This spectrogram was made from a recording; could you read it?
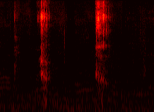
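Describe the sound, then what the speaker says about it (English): Two crisp, close crunches from biting into thin Lay's sour cream potato chips, separated by a short pause, over a quiet background. "Try to guess what flavor chip it is based on the crunch."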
